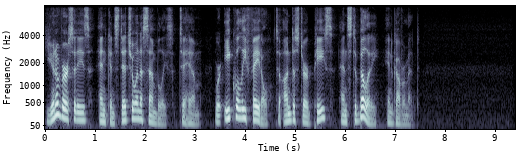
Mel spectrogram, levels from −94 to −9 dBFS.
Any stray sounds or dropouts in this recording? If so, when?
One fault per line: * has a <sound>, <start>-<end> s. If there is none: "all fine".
all fine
